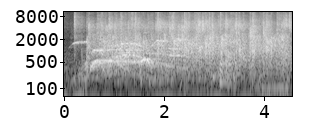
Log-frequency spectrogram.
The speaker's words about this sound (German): Vielleicht können wir noch mehr jubeln nach der Taufe.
